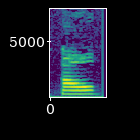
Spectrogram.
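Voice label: "dao" Mandarin Chinese, neutral tone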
